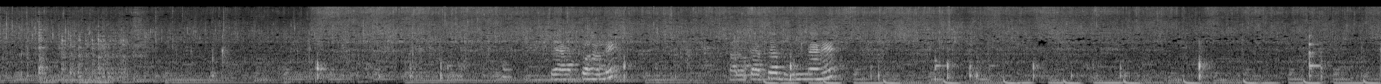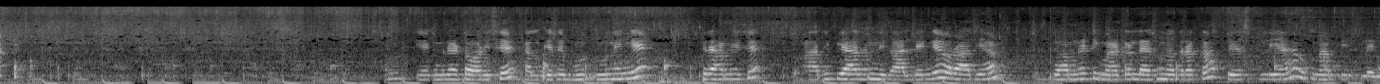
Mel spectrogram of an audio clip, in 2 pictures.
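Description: Oil sizzles and crackles steadily as onions fry.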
